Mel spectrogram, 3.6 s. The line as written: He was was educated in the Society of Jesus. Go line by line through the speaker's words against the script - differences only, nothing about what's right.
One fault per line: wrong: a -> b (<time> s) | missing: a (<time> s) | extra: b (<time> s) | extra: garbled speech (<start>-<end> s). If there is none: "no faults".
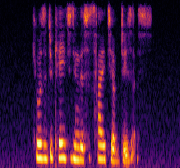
missing: was (0.9 s)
